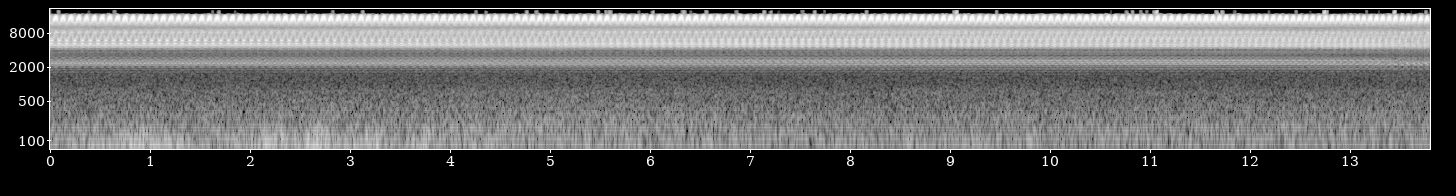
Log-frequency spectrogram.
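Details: Large brown cicada in summer at Magarikawa, Furuta, Nishinoomote, Tanegashima, Japan, 30 July 2022: a loud, high, sizzling drone with a fine, rapid pulsing texture, steady in volume for the whole stretch.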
